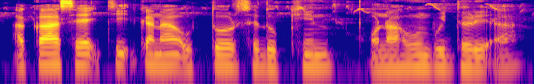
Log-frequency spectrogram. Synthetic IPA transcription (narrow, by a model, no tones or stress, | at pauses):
ʔa̰kasɛʔ̚t͡ʃit̪̚ˀkanaut̪ːɔɾsɛd̪ukʰːinɔnaɦwunbuc̚d̪ʱəɽija̰ʔa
